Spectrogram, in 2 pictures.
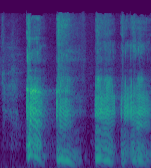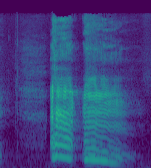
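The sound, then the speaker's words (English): A person deliberately imitates throat clearing with several gruff, rasping bursts, loud and alone. The bursts come in two clusters separated by a short pause. “And everybody gets quiet, don't they? Because by clearing their throat, they are saying, I'm about to voice something here.”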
